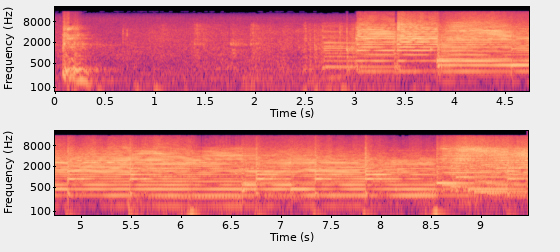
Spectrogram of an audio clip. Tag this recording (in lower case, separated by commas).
sitar, music, musical instrument, plucked string instrument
